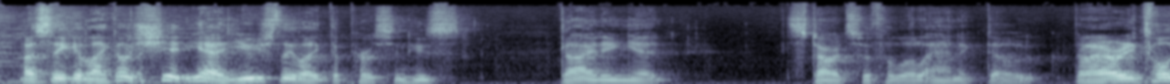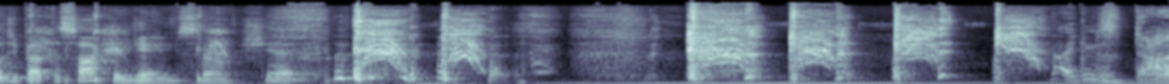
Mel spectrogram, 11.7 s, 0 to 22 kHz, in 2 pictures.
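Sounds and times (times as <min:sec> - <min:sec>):
speech: 0:00.1 - 0:08.9, 0:11.2 - 0:11.6
person coughing with harsh hacking coughs: 0:06.0 - 0:11.2
brief raspy breath: 0:08.4 - 0:09.3.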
